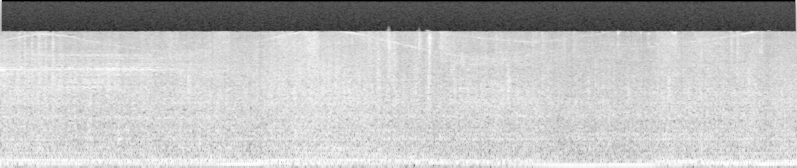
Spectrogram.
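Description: A large truck rumbles past close by.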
